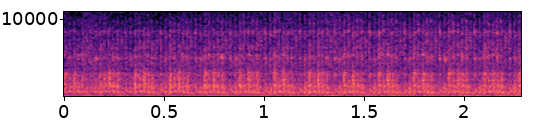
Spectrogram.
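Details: Ford 6.0 Power Stroke diesel after repair, cylinder 5 misfire gone per power balance test; even, crisp, regular diesel clatter at idle, consistent beat, no skipping or dropped cylinder; normal idle.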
